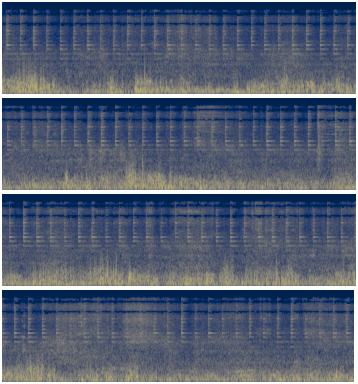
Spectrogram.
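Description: A freight train of covered hopper cars rolls through the grade crossing, its steel wheels on the rails giving a loud, steady rumble and rattle. Over it the crossing's RACO mechanical bell keeps ringing at an even beat.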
